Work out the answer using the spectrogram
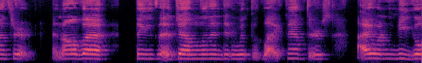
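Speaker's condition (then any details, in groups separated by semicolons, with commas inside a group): Cerebral palsy; wheelchair user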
